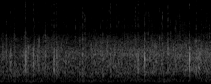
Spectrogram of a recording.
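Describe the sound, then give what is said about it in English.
Audience applause, a dense and steady wash of clapping that holds at a moderate level for the whole stretch, with a few slightly louder claps standing out and no voices over it. “All the insensitive people are clapping, right?”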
